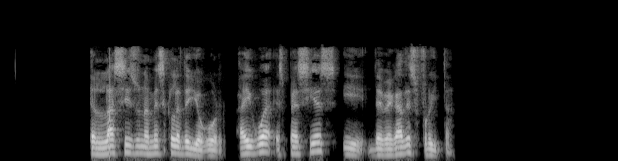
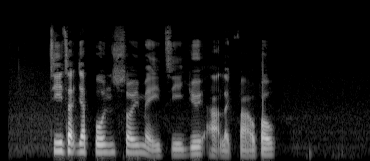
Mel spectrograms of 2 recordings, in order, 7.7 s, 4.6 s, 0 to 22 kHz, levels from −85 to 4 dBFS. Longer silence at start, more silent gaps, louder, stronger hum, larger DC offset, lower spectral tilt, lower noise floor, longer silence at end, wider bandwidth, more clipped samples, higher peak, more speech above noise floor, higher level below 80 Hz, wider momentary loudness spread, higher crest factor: first, 1.1 s vs 0.6 s; first, 2.82-2.95 s vs none; first, -20 LUFS vs -26 LUFS; neither; neither; about the same, -4.5 dB/octave vs -5.5 dB/octave; first, under -90 dBFS vs -66 dBFS; first, 2.1 s vs 1.25 s; second, 8 kHz vs 12 kHz; neither; about the same, -2 dBFS vs -4 dBFS; first, over 71 dB vs 41 dB; first, -60 dBFS vs -72 dBFS; second, 8 LU vs 11 LU; second, 18 dB vs 24 dB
